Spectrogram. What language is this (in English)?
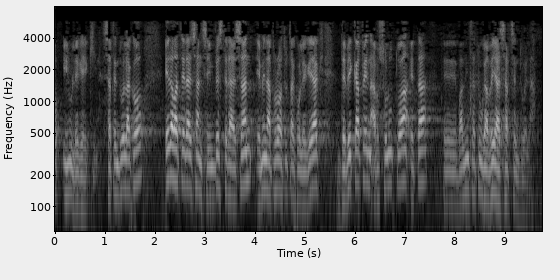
Basque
